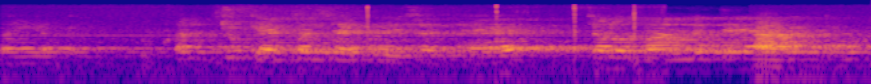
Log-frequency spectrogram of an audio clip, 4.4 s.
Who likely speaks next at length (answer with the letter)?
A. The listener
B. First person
B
